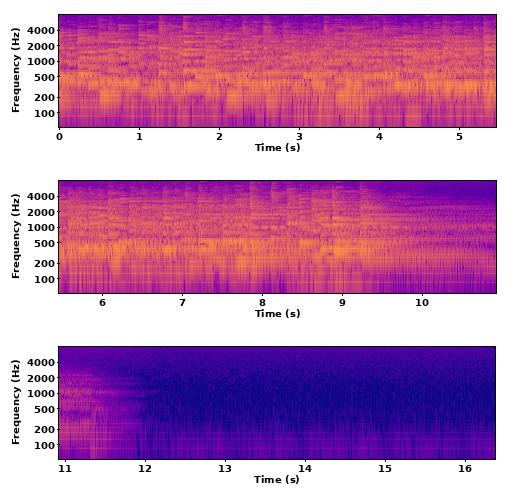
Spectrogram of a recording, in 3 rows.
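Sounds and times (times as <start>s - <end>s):
keyboard gigue: 0.7s - 11.4s.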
